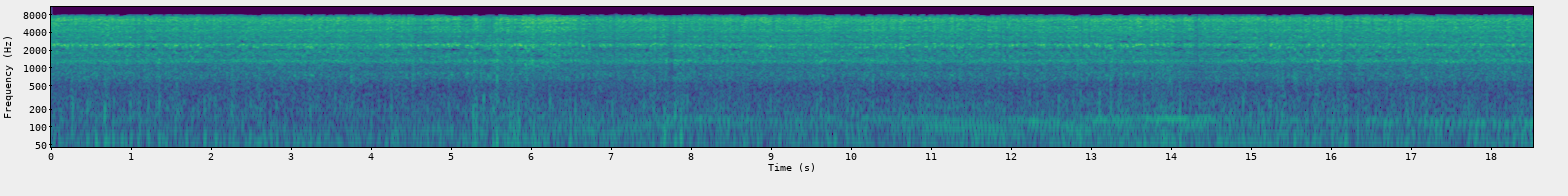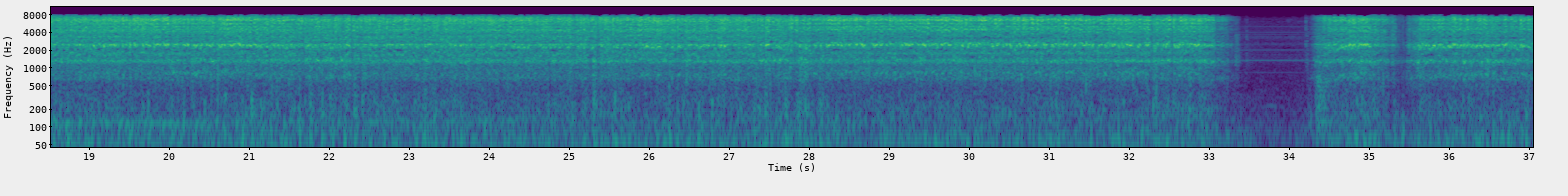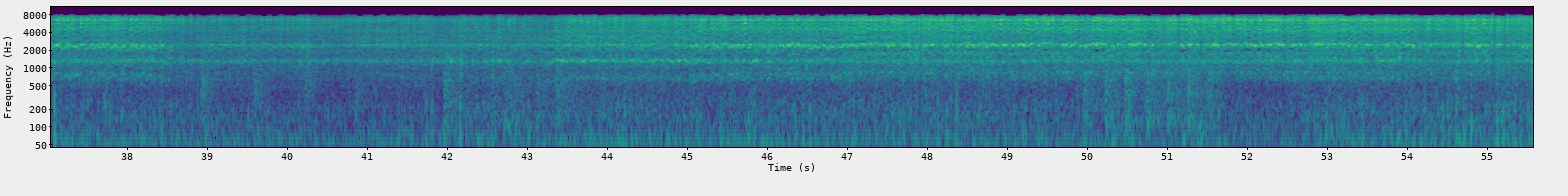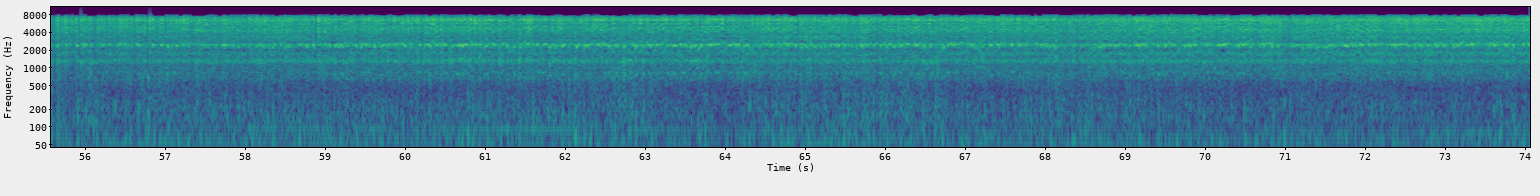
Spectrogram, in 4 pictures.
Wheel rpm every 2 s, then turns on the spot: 220, 210, 210, 230, 210, 210, 220, 220, 200, 210, 220, 210, 210, 210, 210, 210, 170, 80, 150, 140, 110, 120, 160, 200, 220, 220, 210, 220, 230, 220, 210, 210, 220, 220, 220, 220, 230.
32-34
